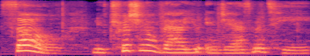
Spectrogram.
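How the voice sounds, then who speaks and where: Over noticeable background noise, a woman speaks at a medium pitch and a fairly slow pace. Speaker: ASMR creator. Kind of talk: ASMR herbal health talk. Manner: whispered.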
